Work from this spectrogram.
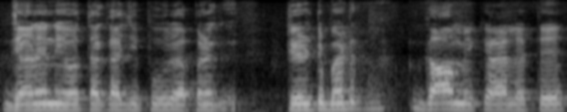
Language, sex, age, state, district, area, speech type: Hindi, male, 45-60, Uttar Pradesh, Ghazipur, rural, spontaneous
